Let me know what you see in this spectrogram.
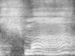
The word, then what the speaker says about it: Shema: Our call to worship is from Deuteronomy chapter 6, and these verses are in the Hebrew called Shema, or that's how it's pronounced.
